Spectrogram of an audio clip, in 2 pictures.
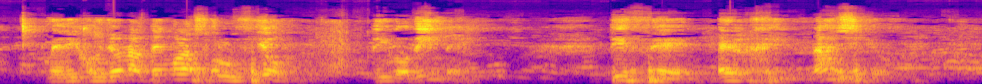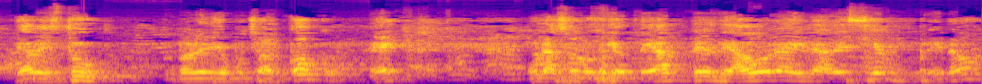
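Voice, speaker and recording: Amid crowd noise in the background, a man talks in an animated tone at a moderate pace. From Catalonia, Santa Coloma de Gramenet; Catalonia. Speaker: stand-up comedian. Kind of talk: stand-up. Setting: outdoor stage at neighbourhood festival with audience. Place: stage. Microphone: camera far.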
